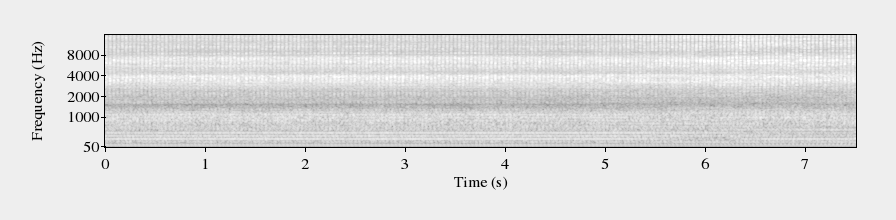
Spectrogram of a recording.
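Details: Tecumseh 6 hp single-cylinder on a Craftsman 22-inch mower, after fitting a new Champion RJ19 plug and refitting the air filter: even steady drone at constant pitch, no misses or surging; runs smoothly, no smoke.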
